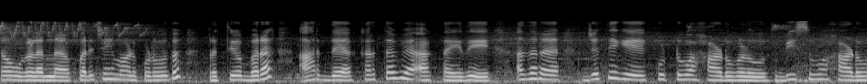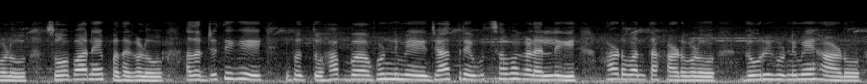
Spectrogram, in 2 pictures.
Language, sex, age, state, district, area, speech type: Kannada, female, 60+, Karnataka, Gadag, rural, spontaneous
